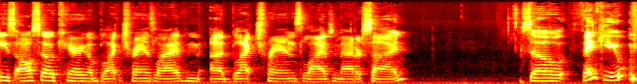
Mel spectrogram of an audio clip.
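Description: Speaking slowly, a man talks with an American accent. His pitch is fairly high and varies in an ordinary way. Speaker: podcast host. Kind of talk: casual chat. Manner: sarcastic tone.

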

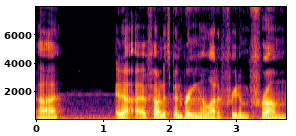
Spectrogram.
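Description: His pitch sits very deep and low. This man keeps a moderate pace. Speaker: podcast host. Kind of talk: solo monologue, improvised talk. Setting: home recording, solo. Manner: calm, relaxed, rambling.

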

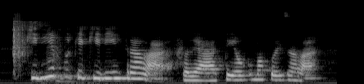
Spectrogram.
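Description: The intonation is lively and the pace fairly quick. Noticeable background noise sits behind the voice. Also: woman. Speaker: guest, host's mother. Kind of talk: casual chat.

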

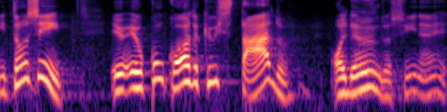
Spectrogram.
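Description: A man's fairly high pitch with very wide pitch swings at a fairly slow pace, in a very clean recording against a silent background. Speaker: podcast host. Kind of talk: casual interview chat. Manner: informal.

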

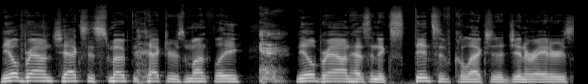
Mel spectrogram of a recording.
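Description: A man with an Appalachian accent speaks at a moderate pace and a fairly high pitch, with fairly even intonation. His loudness stays very even, and the sound is dry and close with no echo. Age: 40s. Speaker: sports podcast co-host. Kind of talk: casual chat.

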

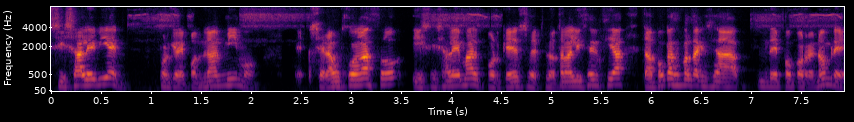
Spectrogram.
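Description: At a moderate pace, a man speaks with a bright, sharp tone, a fairly high pitch, and ordinary pitch variation. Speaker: gaming podcast co-host. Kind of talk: casual chat.

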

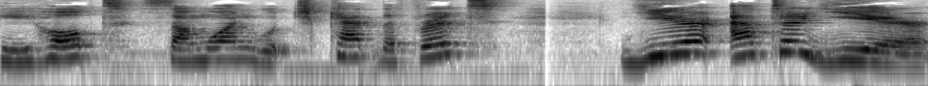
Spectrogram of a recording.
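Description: A woman's fairly high voice in a Vietnamese accent, very slow, with very wide pitch swings. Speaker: storytelling channel host. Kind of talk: scripted fairy-tale narration. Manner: slow, even storyteller pacing.

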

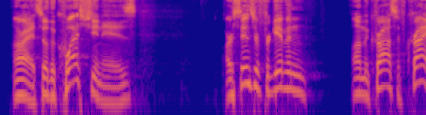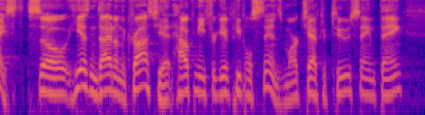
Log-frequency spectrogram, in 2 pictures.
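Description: In a plain, everyday voice, a man talks at a fairly quick pace with lively intonation and a fairly high pitch, on a very clean recording with a silent background. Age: 30s. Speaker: pastor and podcast host. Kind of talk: casual Bible discussion.

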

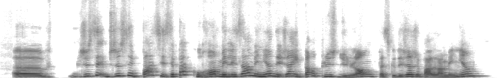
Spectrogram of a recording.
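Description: A woman talks fairly quickly, her pitch rising and falling very widely. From moved around, Saudi Arabia and Lebanon; Armenian-French family. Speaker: teacher. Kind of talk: casual interview.

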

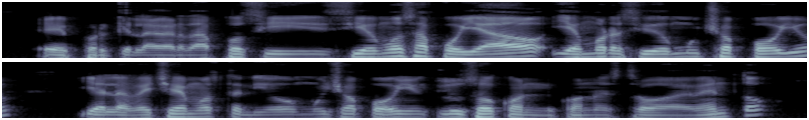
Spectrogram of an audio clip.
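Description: A man speaks fairly quickly at a medium pitch, with ordinary pitch variation. He hardly pauses at all. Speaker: motorcycle club member. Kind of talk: casual chat. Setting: motorcycle club garage.

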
